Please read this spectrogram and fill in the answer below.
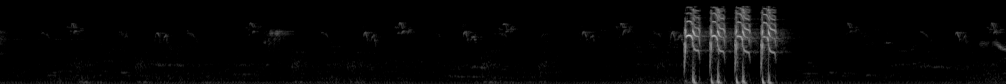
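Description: Indian ringneck parrot calling: a quick run of about five loud calls about seven seconds in. Faint, scattered bird chirps can be heard between them.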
